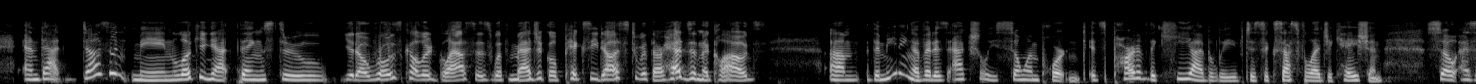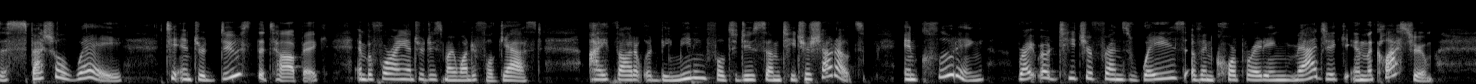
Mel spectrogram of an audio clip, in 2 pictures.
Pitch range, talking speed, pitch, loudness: 200-260 Hz, 165 wpm, 220 Hz, -21 LUFS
